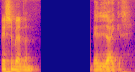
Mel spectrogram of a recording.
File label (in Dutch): "Beddezaaikers", Nieuw Lekkerlands dialect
